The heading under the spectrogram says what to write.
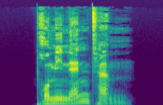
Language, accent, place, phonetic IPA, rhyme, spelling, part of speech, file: German, Germany, Berlin, [pʁomiˈnɛntəm], -ɛntəm, prominentem, adjective, De-prominentem.ogg
- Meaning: strong dative masculine/neuter singular of prominent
